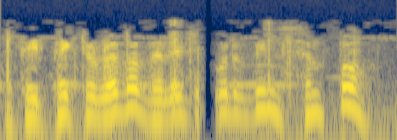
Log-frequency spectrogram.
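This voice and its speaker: Man playing a grim jungle trader, fairly high male voice, brooding, menacing, old radio drama, tinny band-limited recording. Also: very fast, natural voice. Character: big, clumsy, grimly determined male jungle trader. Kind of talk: 1950s radio drama acting. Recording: narrow, noisy 1950s radio recording.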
